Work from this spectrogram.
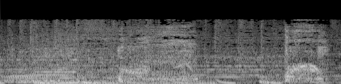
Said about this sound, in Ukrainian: Ось так починаємо ми сьогодні ефір. І це ви почули, як кашляю у студії програми «Ми разом».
